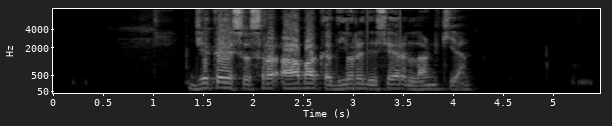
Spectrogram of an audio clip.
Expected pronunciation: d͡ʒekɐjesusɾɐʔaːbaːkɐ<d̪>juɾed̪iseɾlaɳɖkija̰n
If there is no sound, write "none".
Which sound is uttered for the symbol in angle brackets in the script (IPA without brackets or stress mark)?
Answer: d̪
